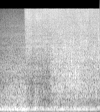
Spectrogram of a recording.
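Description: Oil poured into a hot iron wok starts to sizzle, then about half a second in a much louder, steady sizzle sets in as sliced skin-on pork belly hits the hot oil to be fried dry.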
